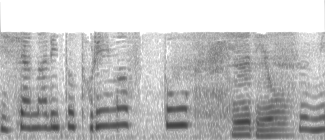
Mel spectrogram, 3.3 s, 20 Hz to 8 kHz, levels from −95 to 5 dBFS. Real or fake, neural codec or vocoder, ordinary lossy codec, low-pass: real; none; AAC, 16 kbps; 7.2 kHz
